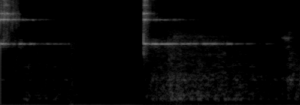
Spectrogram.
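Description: Small hand-held brass chime ringing with a high, clear tone. The ring from an earlier strike fades out in the first second, then a single new strike about two seconds in rings for about a second and a half before dying away.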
